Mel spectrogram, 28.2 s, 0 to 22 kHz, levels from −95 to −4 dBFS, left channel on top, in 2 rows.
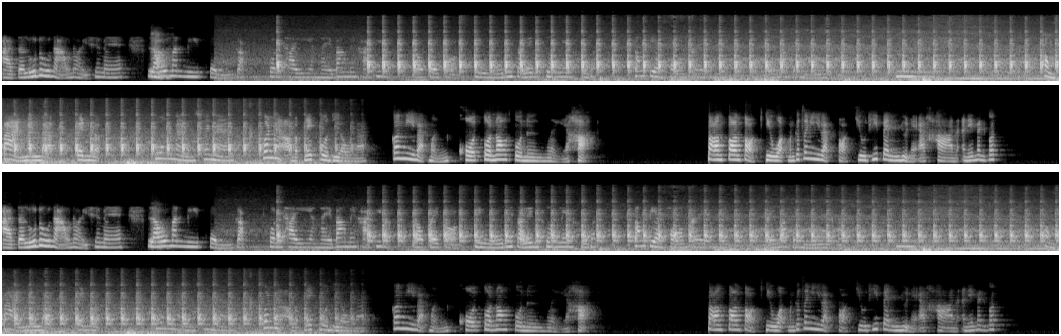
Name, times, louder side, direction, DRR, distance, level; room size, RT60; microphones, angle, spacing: voice 1, 0.0-3.3 3.6-5.2 5.5-7.9 8.4-9.8 10.2-11.3 18.3-18.9, right 4 dB, 25° right, 0.3 m, -33 dB
sound 1, 2.9-18.9, left 3 dB, 25° left, 0.6 m, -27 dB
voice 2, 11.9-12.5 13.9-15.5 16.1-17.2 17.6-19.0 19.3-22.0 23.5-27.4, left 8 dB, 70° left, 0.3 m, -30 dB
6.5 x 3.7 x 4.9 m
head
